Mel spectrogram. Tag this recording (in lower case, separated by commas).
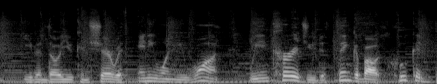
music, speech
